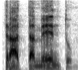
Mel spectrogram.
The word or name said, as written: Tratamento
